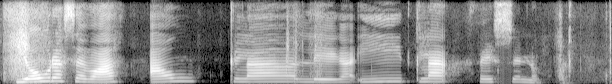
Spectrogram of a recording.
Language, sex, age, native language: Icelandic, female, 11, Spanish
